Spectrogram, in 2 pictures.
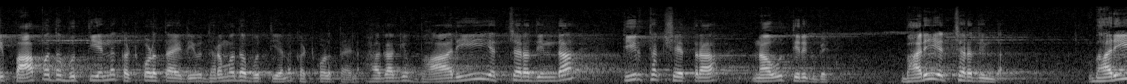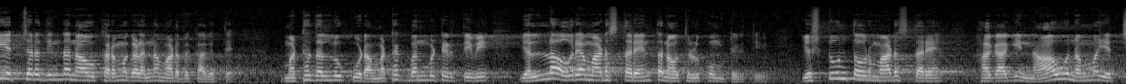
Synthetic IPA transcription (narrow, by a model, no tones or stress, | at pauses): paːpɐd̪ɐbʱut̪ːijɐnːɐkɐʈːkoɭt̪aːjid̪iːʋid̪ʱɐɾmɐd̪ɐbʱut̪ːijɐnːɐkɐʈkoɭt̪a̰ːjḭlɐ̰ɦaːɡaːɡibʱaːɾiːɛt͡ʃːɐɾɐd̪ind̪ɐt̪iːɾt̪ʰɐkʂeːt̪ɾɐnaːʋut̪iɾiɡbeːku̥ | bʱaːɾiːɛt͡ʃːɐɾɐd̪ind̪ɐ̰ | bʱaːɾiːɛt͡ʃːɐɾɐd̪ind̪ɐnaːʋukɐɾmɐɡɐɭɐnːɐmaːɽɐbeːkaːɡut̪ːe | mɐʈʰɐd̪ɐlːuːkuːɽɐmɐʈʰɐk̚bɐnd̪biʈːiɾt̪iːʋi | ɛlːɐːʋɾe̞ːmaːɽist̪aːɾe̞ɐnt̪ɐnaːʋut̪iɭkombiʈːiɾt̪ḭːʋḭ | eʂʈunt̪ɐʋɐɾumaːɽist̪aːɾehaːɡaːɡinaːʋunɐmːɐjɛt͡ʃː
